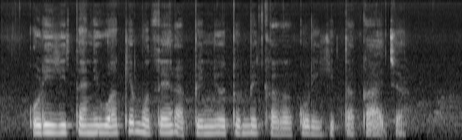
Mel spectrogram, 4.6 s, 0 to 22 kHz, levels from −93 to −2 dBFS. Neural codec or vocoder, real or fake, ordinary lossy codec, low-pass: vocoder, 44.1 kHz, 128 mel bands, Pupu-Vocoder; fake; none; none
